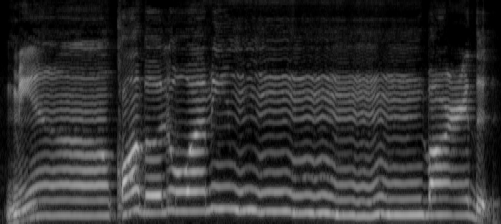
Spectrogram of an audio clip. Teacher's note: یہاں پر ہم نے اخفا کرتے ہوئے غنہ زمانے کی آواز دینی ہے، اور یہ قاف ہم نے پر کر کے پڑھنا ہے، با پر ہم قلقلہ کریں گے۔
